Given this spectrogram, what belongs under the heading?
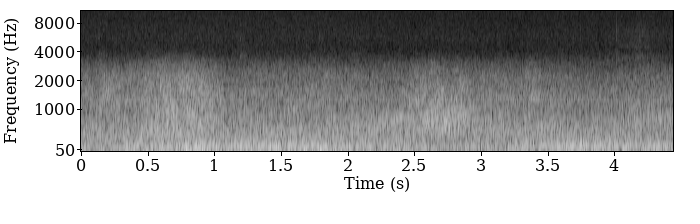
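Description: A jet airliner landing on runway 24 at Amsterdam Schiphol Airport gives a loud, steady broadband engine roar that holds at a constant level throughout.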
